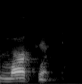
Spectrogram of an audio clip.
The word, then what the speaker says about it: Marquand: Directed by Richard McQuand. I think that's how you pronounce his name. Richard Marquand.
